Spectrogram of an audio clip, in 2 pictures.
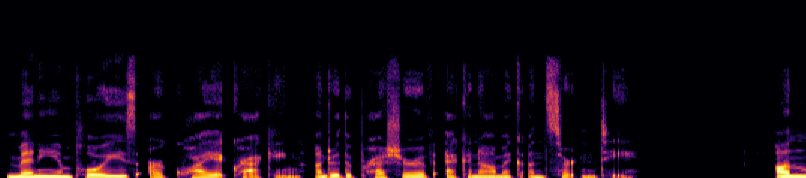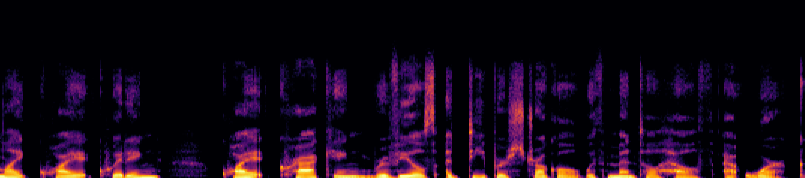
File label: quiet cracking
